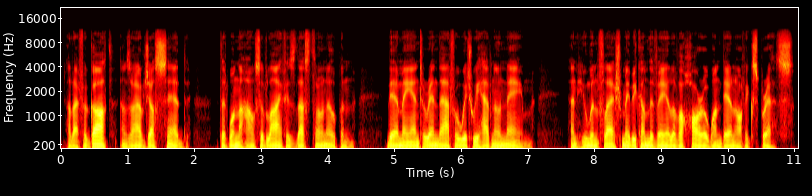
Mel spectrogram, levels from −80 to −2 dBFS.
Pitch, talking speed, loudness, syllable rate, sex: 85 Hz, 235 wpm, -19 LUFS, 5.8 syllables/s, male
